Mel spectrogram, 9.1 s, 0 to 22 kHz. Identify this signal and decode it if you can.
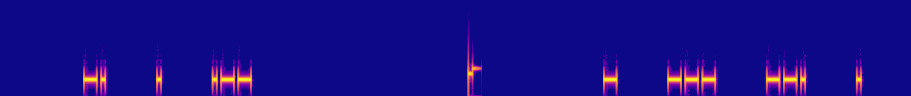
Morse code, heard as a keyed tone, about 27 wpm, spaced as for 13 wpm, 700 Hz. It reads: NEW TOGE
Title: 4x Character Spacing - Top 300 Words - 28wpm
